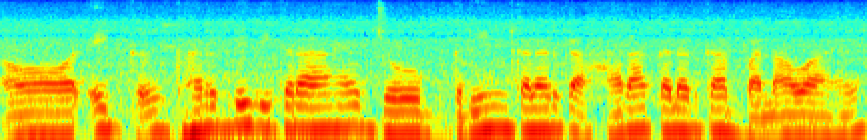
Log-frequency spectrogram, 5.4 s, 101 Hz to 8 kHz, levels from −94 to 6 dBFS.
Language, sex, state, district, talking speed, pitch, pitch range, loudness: Hindi, male, Maharashtra, Mumbai Suburban, 190 wpm, 130 Hz, 115-140 Hz, -13 LUFS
